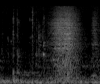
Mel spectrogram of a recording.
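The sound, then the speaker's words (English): Someone takes a quick drink of water: soft wet mouth and swallowing sounds with a brief slurping hiss in the middle, lasting about a second with no talking. “So I'm just reluctantly having this water.”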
